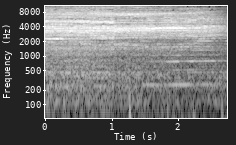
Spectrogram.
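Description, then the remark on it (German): An ICE train grinds to an emergency stop, with a loud, sustained roar of rushing noise and high metallic brake squeal that eases slightly as it comes to a halt. “Der Zug hält, dank einer Notbremsung.”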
